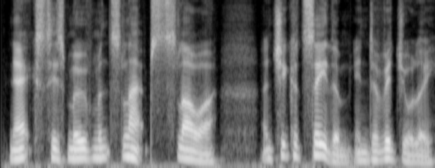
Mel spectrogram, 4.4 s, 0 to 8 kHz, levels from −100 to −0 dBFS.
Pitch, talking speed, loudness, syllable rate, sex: 110 Hz, 150 wpm, -19 LUFS, 5.1 syllables/s, male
